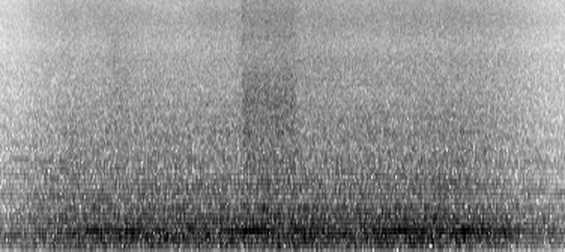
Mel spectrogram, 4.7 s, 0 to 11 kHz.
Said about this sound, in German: 130 Kilometer südlich von Plaoru liegt der Seehafen Konstanza am Schwarzen Meer. Ein LKW entlädt gerade seine Fracht im Getreideterminal der Firma Comvex.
